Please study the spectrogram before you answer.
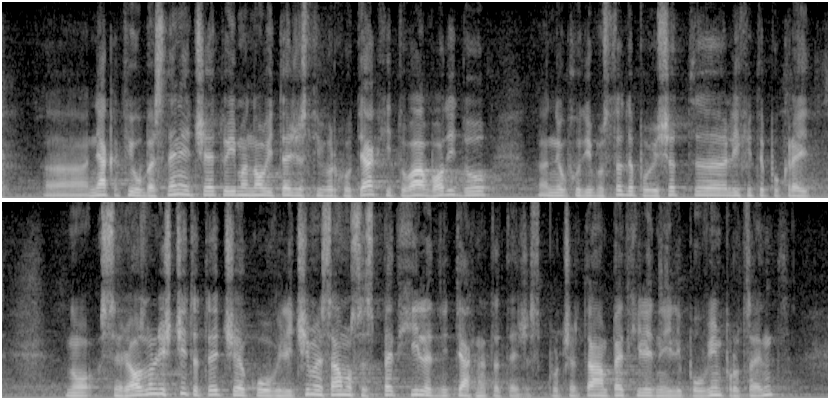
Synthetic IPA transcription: nʲakəkviobɛɐsnɛniət͡ʃɛɛt̪oimɐnɔvit̪ɛʒɛst̪ivəɾxʊt̪ʲaxit̪ovavɔd̪id̪o | nɛopxod̪imost̪əd̪ɐpoviʃɤt̪lifvit̪ɛpokɾɛd̪it̪i̥ɛ | nosɛɾiɔznoliʃt͡ʃit̪ət̪ɛt͡ʃɛɐkoːvɛlit͡ʃimɛsamosɐspɛt̪xilʲɐd̪nit̪ʲjaxnət̪ət̪ɛʒɛst̪pot͡ʃːɛɾt̪avɐmpɛt̪xilʲɐd̪niːlipolˠovinpɾot̪sɛnt̪

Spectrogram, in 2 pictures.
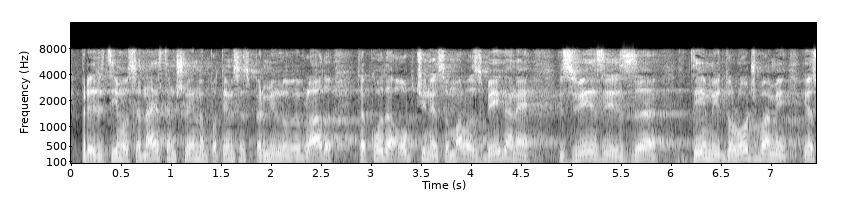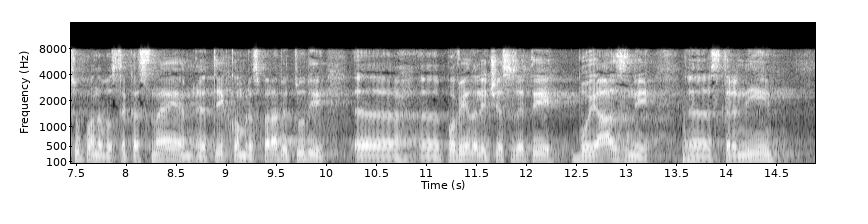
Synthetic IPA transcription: pɾɛd̪ɾɛtsiːmɔsɛd̪najst̪ɛmt͡ʃleːnupɔt̪emsɛjspɾɛminilɔʋəʋlaːd̪ɔt̪akoːd̪aoːpt͡ʃinɛsɔmaːlɔzbeːɡanɛ | wzʋeːzizə | t̪eːmid̪ɔloːd͡ʒbamijəsuːpamd̪abost̪ɛkasnɛjɛt̪eːkɔmɾaspɾaːʋɛt̪uːd̪i | pɔʋeːd̪alit͡ʃɛsɔzajt̪ebɔjaːzni | st̪ɾani

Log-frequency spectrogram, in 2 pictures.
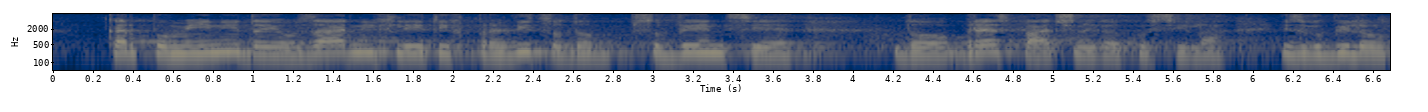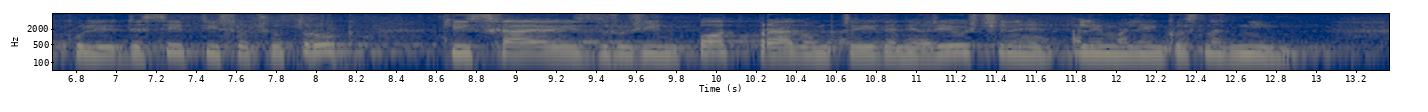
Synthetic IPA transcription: kaɾpɔmeːnid̪ajɛwzaːd̪nixleːt̪ixpɾaʋit̪sɔd̪ɔsubʋeːnt̪sijɛ | d̪ɔbɾɛsplaːt͡ʃnɛɡakɔsiːla | izɡubiːlɔokoːlid̪ɛseːt̪ːisɔt͡ʃɔt̪ɾoːkː | iːsxaːjajɔizd̪ɾuʒinpɔt̪pɾaːɡɔmt̪ʋeːɡanjaɾeːwʃt͡ʃinɛaːlimaleŋkɔst̪nad̪nim

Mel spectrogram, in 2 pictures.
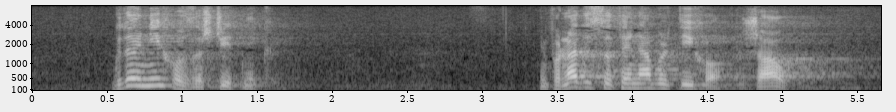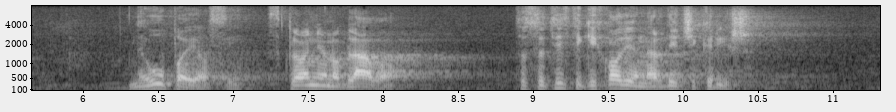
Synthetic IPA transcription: ɡd̪oːjɛnʲixɔwzaʃt͡ʃit̪nik | inpɔnaːt̪isɔt̪ɛjnajbolt̪iːxɔ̰ʒaw | nɛupajɔ̰sḭsklɔnjɛnɔɡlaːʋɔ̰ | t̪oːsɔt̪ist̪ikixoːd̪ijɔnaɾd̪eːt͡ʃikɾḭʃ

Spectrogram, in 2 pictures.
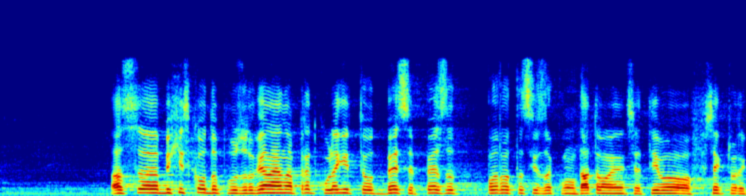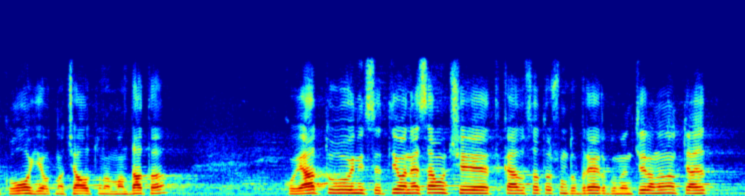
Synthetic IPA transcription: asbixiskəlˠd̪ɐpozd̪ɾɐvjənajnɐpɾɛt̪kolɛɡ̟it̪ɛod̪̚bɛsɛpɛzɐpɤɾvət̪əsizɐkonod̪at̪ɛlˠnəinit̪siɐt̪ivəvɐfsɛk̚t̪oɾɛkolˠɔɡʲiəot̪nɐt͡ʃalˠot̪onɐmɐnd̪at̪ə | kojat̪oinit̪siɐt̪ivənɛsamot͡ʃɛt̪ɐ̥kad̪ost̪at̪ət͡ʃnod̪obɾɛɐɾɡʊmɛnt̪iɾɐnənot̪ʲa

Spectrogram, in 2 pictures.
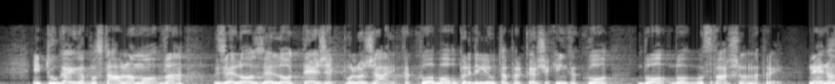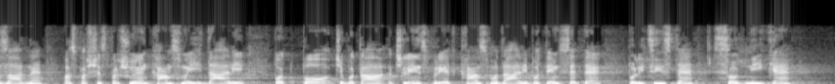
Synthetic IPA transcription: int̪uːkajɡap̬ɔst̪aːwlamɔʋə̰ | zɛloːzɛlot̪ɛːʒɛk̚pɔlɔʒa̰jkakʰoboɔpɾɛd̪ɛliwt̪apɾɛkəɾʃɛkiŋkakʰoː | bobobost̪ʋa̰ɾʃla̰na̰pɾɛ̰j | nɛnazaːd̪nɛ | ʋaspaʃɛspɾaʃuːjɛmkamsmɔjiɣd̪aːlipɔpɔt͡ʃɛbot̪aːt͡ʃleːnspɾɛjeːt̪kʰamsmɔd̪aːlipɔt̪emwsɛt̪epɔlit̪sist̪ɛsɔd̪niːkɛ

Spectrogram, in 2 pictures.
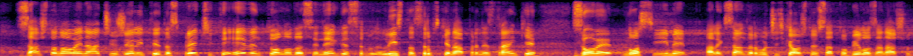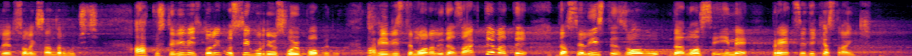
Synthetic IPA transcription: zaʃt̪o̞nao̞ʋajnaːt͡ʃinʒe̞lit̪e̞d̪aspɾet͡ɕit̪e̞eʋe̞nt̪ualˠno̞d̪ase̞ne̞ɡd̪e̞slist̪asr̩pske̞napɾed̪nest̪ɾaŋke̞ | zo̞ʋe̞no̞siime̞ | aleksand̪aɾʋut͡ʃit͡ɕkaoʃt̪o̞jesad̪̚t̪o̞ːbiːlo̞zanaʃud̪e̞t̪sualeksand̪aɾʋṵt͡ʃi̥t͡ɕ | ako̞st̪eʋiːʋe̞t͡ɕt̪o̞liko̞siɡuɾniusʋo̞jupo̞be̞d̪u | pa̰ʋiːbist̪e̞mo̞ːɾalid̪azaxt̪e̞ʋat̪e̞d̪aselist̪ezoʋud̪ano̞seime̞pɾe̞ːt̪se̞d̪nikast̪ɾaŋkʰe̥

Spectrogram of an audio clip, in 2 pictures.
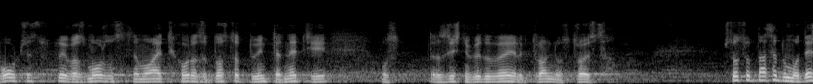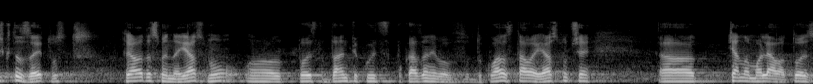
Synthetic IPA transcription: vɔlt͡ʃɛst̪vot̪oivɐzmɔʒnost̪nɐmlˠad̪it̪ɛ̥xɔɾəzɐd̪ɔst̪əp̚d̪oint̪ɛɾnɛt̪i | o | ɾɐzlit͡ʃnivid̪ovɛːlɛkt̪ɾɔnːiʊst̪ɾɔjst̪və̥ | ʃt̪ɔsɛoːt̪nasʲəd̪omlˠɐd̪ɛʃkə̥t̪əzɐɛt̪ost̪ː | ɾʲavəd̪ɐsmɛnɐjasno | t̪ɔɛst̪d̪anːit̪ɛkoit̪ʊ̥sə̥pokazvɐnivɐfd̪oklˠad̪əst̪avɐjasnot͡ʃɛ | t̪ʲanɐmɐlʲavɐt̪ɔɛs

